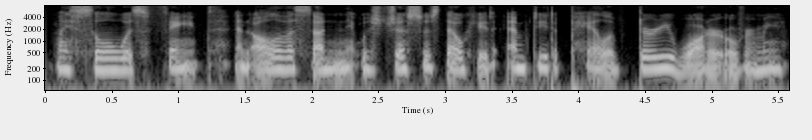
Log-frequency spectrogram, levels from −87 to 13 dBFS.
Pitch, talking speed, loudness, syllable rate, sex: 190 Hz, 260 wpm, -19 LUFS, 5.5 syllables/s, female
